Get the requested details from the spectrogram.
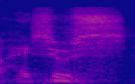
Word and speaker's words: Jesus: Jesus, actually. He's Brazilian. You pronounce the J. – Mr. Brazilian. – We're doing a lot of pronunciation things. – Yeah, right. So let's get into this linguistics, okay? – It's Portuguese. – Welcome to the Linguistics Yahoo podcast. – I've been to Brazil twice and Portugal. And, well, first of all, just to clarify, it is Jesus because you pronounce the J's like Jose Mourinho. It's not Jose, even though people get it wrong in England still.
